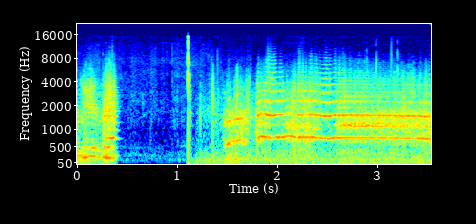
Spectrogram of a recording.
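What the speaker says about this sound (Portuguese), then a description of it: "o galo canta pra saudar o sol" A rooster crows in a long, strained call within a Brazilian radio jingle, following a short sung phrase and a sharp click.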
